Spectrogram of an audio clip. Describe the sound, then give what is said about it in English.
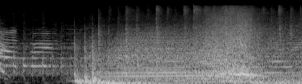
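A racing vehicle blasts past at about 168 miles per hour. After a quieter opening, a sudden, loud, sustained engine roar holds steady, with a falling whine near the end. “The Munro Special blasts past the second mile marker.”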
